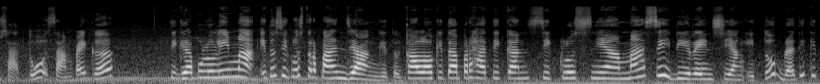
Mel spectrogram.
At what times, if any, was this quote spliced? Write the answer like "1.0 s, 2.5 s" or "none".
3.9 s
